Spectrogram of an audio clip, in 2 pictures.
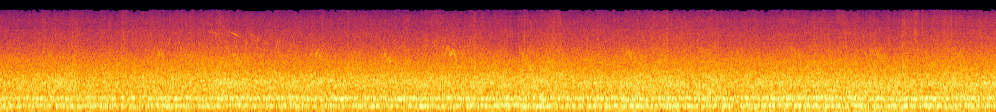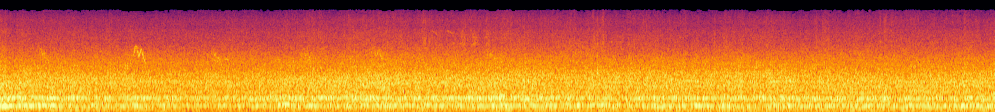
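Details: Swarms of honeybees working at their hive in spring make a continuous layered drone, low and constant for the whole stretch, while faint bird chirps sound now and then overhead.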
